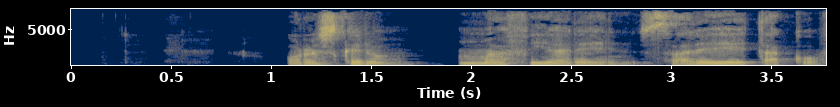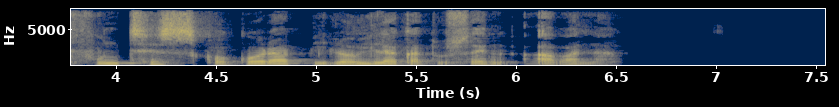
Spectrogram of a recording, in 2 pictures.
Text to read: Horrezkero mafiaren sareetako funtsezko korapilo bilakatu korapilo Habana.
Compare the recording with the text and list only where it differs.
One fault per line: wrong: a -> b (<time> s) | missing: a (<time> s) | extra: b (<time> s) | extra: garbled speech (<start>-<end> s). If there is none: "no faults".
wrong: korapilo -> zen (5.8 s)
